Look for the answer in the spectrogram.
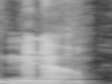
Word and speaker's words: meno: So the abide in the Greek is meno, M-E-N-O, long O. I know I just transliterated that, but either way, meno.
